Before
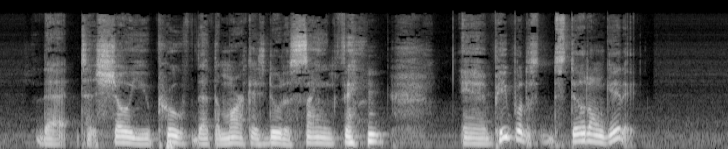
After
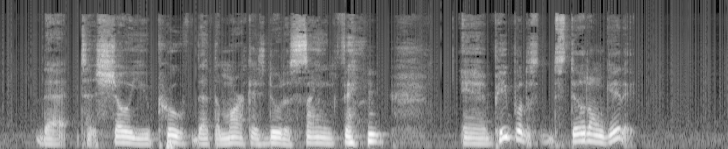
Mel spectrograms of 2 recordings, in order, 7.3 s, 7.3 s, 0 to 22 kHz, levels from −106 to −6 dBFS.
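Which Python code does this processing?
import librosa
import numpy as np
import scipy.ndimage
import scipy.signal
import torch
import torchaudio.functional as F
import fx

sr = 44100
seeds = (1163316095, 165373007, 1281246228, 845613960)

y = fx.high_shelf(x, sr, hz=8700.0, db=8.0)
y = fx.dmg_crackle(y, sr, seeds[0], per_s=140.0, level_db=-34.0)
y = y * librosa.db_to_amplitude(5.5)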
